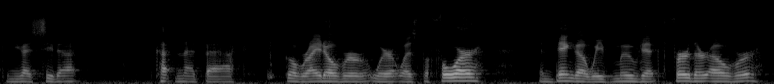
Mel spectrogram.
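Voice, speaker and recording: A man teaching a painting lesson in a casual, joking way, talking as he works and steps back to look, with a slightly hoarse voice. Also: mid-range voice, flat delivery, normal speed. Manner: chatty, self-deprecating and jokey while working; talks while painting and stepping back from the canvas. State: slightly hoarse, clearing his throat. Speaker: painting instructor.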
